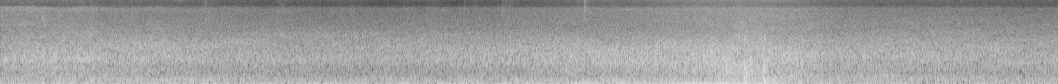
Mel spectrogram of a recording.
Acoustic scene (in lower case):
street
